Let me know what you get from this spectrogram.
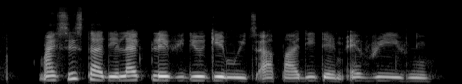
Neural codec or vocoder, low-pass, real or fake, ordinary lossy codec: none; 14.4 kHz; real; Opus, 24 kbps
